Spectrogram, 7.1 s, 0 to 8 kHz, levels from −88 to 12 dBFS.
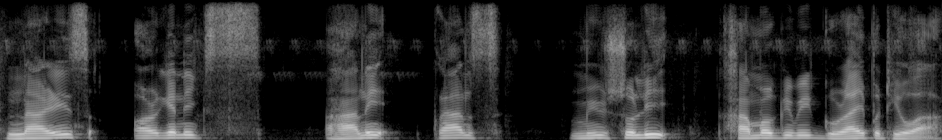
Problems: background sounds at intervals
